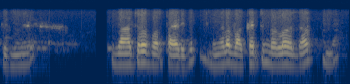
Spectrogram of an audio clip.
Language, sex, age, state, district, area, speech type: Malayalam, male, 30-45, Kerala, Thiruvananthapuram, urban, conversation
